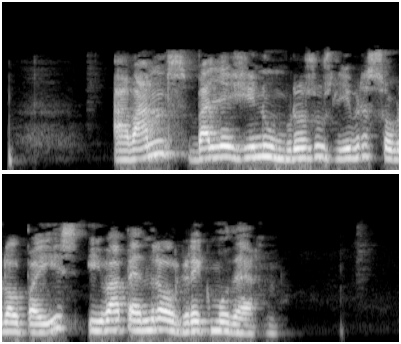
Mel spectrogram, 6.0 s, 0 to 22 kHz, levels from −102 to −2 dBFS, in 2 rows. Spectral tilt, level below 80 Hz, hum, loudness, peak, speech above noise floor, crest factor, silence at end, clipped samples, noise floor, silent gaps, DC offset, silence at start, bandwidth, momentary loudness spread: -5.5 dB/octave; -58 dBFS; none; -15 LUFS; -2 dBFS; 55 dB; 14 dB; 0.95 s; under 0.1%; -69 dBFS; none; under 0.1%; 0.85 s; 8 kHz; 6 LU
